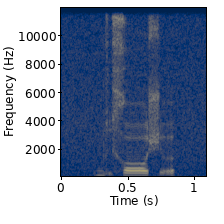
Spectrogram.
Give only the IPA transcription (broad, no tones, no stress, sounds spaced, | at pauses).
b ḭ x ɔː ʃ ə̰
